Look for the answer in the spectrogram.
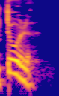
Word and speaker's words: taol: Alors, ça s'écrit T-A-O-L, mais bien sûr, quand c'est la table, N-D-O-L, il y a une mutation derrière l'article.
